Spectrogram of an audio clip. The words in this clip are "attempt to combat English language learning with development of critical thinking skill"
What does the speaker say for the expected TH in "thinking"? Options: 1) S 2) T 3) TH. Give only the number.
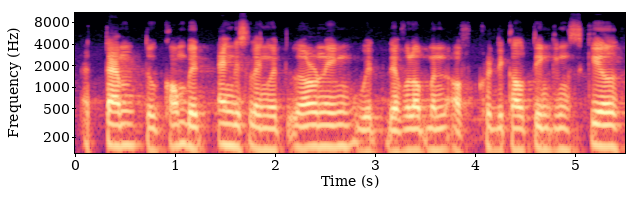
2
